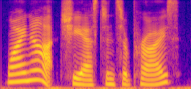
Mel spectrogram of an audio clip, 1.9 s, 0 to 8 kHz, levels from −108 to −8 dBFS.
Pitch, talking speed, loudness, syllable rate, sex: 215 Hz, 190 wpm, -18 LUFS, 5.3 syllables/s, female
